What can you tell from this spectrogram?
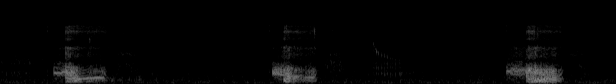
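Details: A 10-week-old male French Bulldog puppy snores while asleep with his tongue sticking out. He gives rough, rattling breaths about every two seconds.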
